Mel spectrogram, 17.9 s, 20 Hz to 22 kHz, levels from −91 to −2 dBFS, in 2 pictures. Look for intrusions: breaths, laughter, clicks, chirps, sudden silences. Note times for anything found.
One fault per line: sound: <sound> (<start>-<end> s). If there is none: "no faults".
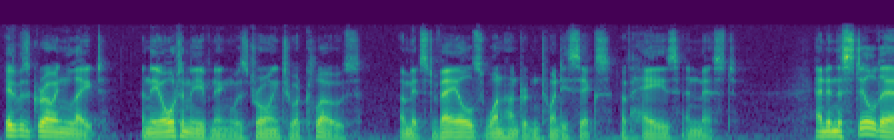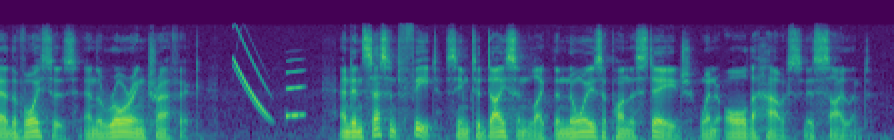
sound: chirp (11.3-12.0 s)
